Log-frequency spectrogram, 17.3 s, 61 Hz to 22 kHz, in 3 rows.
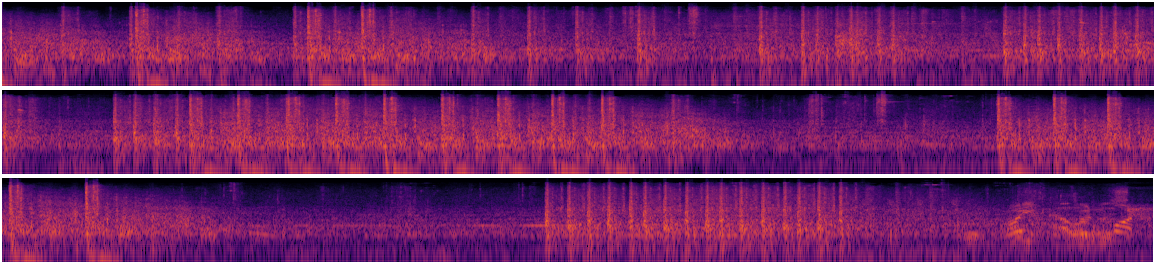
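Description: Loud automatic gunfire from the Fallout 4 video game rattles in rapid bursts separated by short pauses, with sharp single shots mixed in, close and dominant throughout.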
